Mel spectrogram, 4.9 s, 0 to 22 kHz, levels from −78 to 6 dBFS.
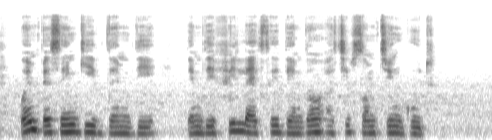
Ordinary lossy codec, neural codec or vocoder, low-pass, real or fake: none; none; 14.4 kHz; real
